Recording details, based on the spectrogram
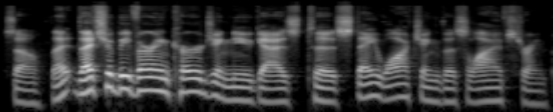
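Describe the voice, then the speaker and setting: A tired man live streaming, rambling in a sarcastic, self-mocking way as he answers viewer comments at low energy. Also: lively intonation, a little slow, a bit bright, smooth.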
